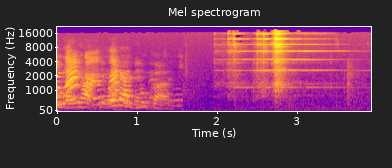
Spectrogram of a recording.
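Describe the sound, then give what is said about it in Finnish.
A person talks briefly, then after a short pause a doorbell rings with bright, sustained metallic tones, a couple of overlapping strikes fading out. “Mulla soi ovikello.”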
